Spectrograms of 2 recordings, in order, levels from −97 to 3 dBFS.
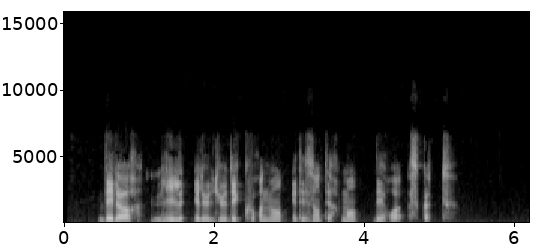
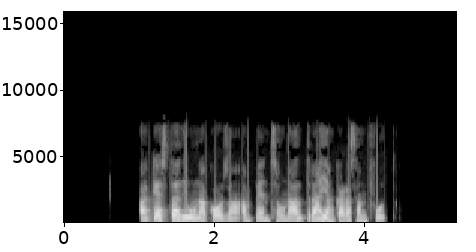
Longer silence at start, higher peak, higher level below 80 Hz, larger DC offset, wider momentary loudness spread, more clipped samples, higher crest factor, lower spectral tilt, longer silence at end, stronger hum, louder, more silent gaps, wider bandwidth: second, 0.45 s vs 1 s; second, -8 dBFS vs -2 dBFS; second, -74 dBFS vs -54 dBFS; neither; first, 12 LU vs 9 LU; neither; first, 24 dB vs 16 dB; second, -5 dB/octave vs -7 dB/octave; about the same, 1.05 s vs 0.95 s; neither; second, -31 LUFS vs -17 LUFS; neither; about the same, 7 kHz vs 7.6 kHz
